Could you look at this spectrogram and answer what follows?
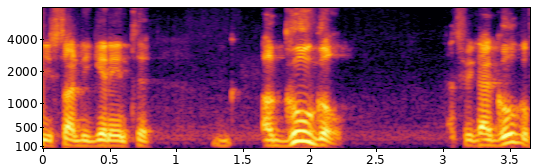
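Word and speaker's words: googol: I thought it was a gaggle. No, it's actually a Google.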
